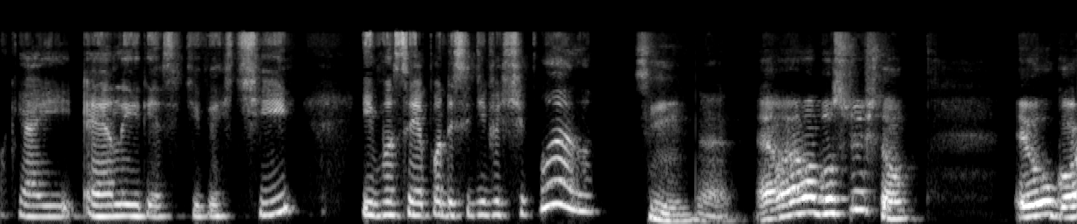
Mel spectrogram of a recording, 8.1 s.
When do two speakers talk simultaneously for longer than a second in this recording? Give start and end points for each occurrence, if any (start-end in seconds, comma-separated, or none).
none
